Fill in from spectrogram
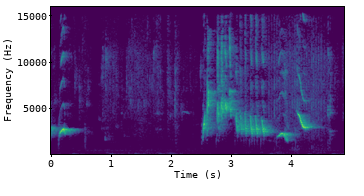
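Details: Greater green leafbird in early pairing, giving a short whistled note, a quiet gap, then a burst of harsh, buzzy downward-slurred notes ending in two sharp whistles.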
